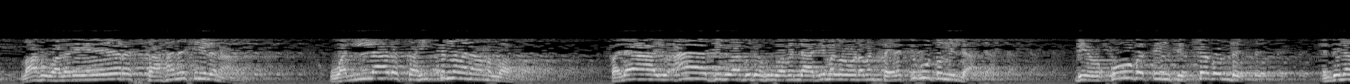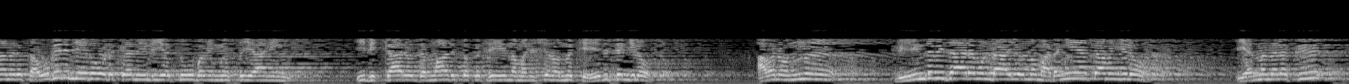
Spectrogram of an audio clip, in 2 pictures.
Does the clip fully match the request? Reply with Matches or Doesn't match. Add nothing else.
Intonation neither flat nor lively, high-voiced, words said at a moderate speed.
Matches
